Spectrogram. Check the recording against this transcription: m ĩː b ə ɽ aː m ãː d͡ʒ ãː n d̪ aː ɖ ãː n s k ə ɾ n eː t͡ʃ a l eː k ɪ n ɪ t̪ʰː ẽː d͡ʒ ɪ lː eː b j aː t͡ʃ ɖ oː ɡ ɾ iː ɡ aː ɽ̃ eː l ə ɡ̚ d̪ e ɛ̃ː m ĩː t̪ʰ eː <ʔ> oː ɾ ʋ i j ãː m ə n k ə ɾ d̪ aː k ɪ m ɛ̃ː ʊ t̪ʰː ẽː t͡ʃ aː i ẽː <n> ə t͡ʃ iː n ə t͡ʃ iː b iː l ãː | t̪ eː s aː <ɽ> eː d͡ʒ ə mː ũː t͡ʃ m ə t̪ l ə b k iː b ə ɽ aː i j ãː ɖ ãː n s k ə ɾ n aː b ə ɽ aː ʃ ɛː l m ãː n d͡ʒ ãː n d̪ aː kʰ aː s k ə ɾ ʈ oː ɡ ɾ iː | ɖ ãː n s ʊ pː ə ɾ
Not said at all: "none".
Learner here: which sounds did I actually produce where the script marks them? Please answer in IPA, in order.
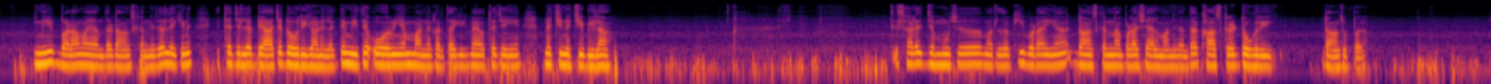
ʔ, n, ɽ

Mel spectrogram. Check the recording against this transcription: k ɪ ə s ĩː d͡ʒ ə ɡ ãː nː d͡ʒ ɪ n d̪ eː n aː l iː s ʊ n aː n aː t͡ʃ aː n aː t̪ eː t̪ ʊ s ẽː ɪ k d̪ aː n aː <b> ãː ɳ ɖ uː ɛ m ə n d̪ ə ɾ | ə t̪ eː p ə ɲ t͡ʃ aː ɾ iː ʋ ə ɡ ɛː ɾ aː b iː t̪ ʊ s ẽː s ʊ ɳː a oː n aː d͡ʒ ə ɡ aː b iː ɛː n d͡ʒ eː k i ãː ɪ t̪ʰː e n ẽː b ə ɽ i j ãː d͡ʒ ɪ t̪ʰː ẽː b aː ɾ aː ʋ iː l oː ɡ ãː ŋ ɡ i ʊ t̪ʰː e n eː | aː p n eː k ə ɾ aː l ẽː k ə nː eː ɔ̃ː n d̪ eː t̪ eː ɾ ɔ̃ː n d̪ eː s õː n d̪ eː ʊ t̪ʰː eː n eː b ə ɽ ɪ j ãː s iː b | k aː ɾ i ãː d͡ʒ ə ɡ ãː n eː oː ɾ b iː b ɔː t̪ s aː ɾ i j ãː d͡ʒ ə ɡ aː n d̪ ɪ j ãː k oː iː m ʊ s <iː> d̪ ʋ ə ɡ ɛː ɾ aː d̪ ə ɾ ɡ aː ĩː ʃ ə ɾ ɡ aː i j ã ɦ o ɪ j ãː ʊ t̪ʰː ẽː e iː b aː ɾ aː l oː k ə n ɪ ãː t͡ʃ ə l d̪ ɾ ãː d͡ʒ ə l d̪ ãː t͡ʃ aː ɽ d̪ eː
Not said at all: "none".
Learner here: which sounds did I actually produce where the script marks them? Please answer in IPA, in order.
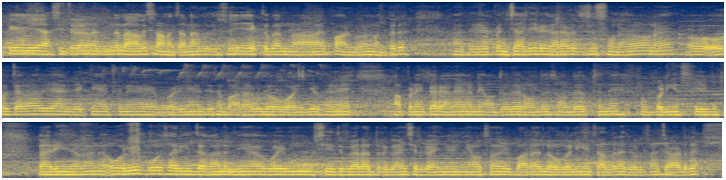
p, iː

